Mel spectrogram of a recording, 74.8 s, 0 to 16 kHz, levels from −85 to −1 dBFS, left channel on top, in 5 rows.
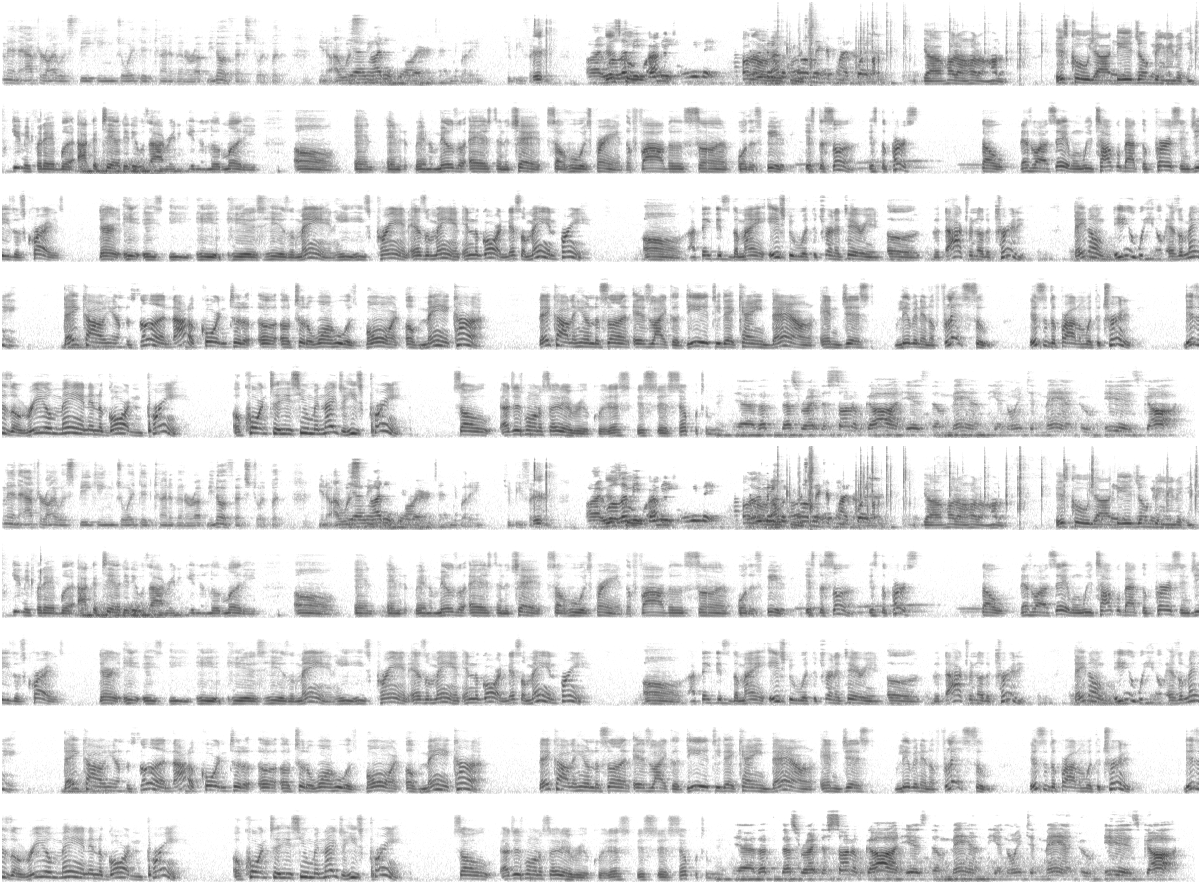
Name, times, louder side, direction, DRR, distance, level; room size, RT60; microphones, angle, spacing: voice 1, 0.0-6.0 6.3-6.8 9.6-11.5, right 4 dB, 80° right, 1.0 m, -43 dB
voice 2, 4.3-5.6 7.3-10.9 13.7-14.6 15.9-17.2 19.7-19.8 25.7-26.4 26.9-27.2 37.9-38.0 43.3-43.9 45.6-46.2 68.9-74.5, right 2 dB, 50° right, 1.0 m, -35 dB
voice 3, 7.5-8.4 9.3-10.0 11.5-12.6 13.2-18.1 18.6-26.4 27.2-30.7 31.1-37.3 37.9-42.7 43.3-45.1 45.6-50.9 51.6-55.7 56.0-57.3 57.7-59.0 59.7-62.1 62.7-64.9 65.5-68.9, left 2 dB, 20° left, 0.3 m, -34 dB
sound 1, 9.7-10.2 10.5-11.4 11.7-13.3 13.6-13.9 14.1-14.2 14.5-14.6 14.8-15.0 15.3-15.5, right 8 dB, 35° right, 0.5 m, -40 dB
9.9 x 8.0 x 4.1 m
head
